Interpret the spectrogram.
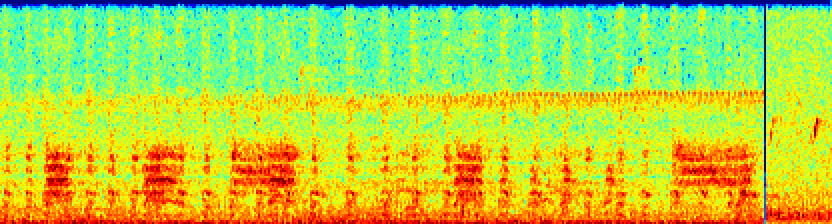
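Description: A bird calling in short, repeated calls, about one or two a second, which stop abruptly near the end.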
